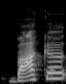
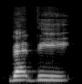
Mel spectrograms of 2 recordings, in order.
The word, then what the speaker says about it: Baca: This was at Baca Lake. I think I may be mispronouncing the lake name, but that was the lake. It's Bocca.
